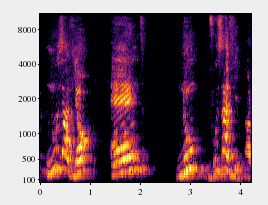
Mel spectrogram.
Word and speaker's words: aviez: So the difference here is in the spelling as well as in the pronunciation. Vous avez, without the I in the pronunciation, but here, vous aviez, all right? So you can see, I'm trying to make sure I pronunciate the I to make people understand that I'm talking with the past tense, all right?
